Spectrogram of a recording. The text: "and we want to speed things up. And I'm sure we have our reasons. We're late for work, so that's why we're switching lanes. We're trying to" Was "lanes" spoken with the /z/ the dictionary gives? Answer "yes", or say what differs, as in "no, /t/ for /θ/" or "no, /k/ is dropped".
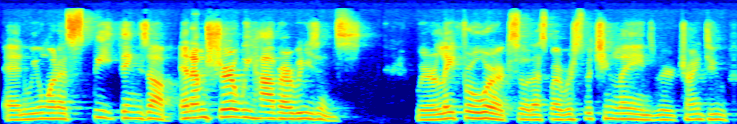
yes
